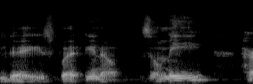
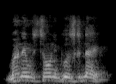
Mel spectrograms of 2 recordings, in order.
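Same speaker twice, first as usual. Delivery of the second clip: high-pitched goodnight to a crowd; raised, urgent comic's sign-off; hurried sign-off; 12 semitones higher, 3 dB louder, faster than usual. Retold or imitated. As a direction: blurt out an abrupt stage exit. Retold abrupt stage sign-off.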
